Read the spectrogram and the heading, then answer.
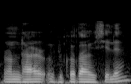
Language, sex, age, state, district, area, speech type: Assamese, male, 30-45, Assam, Darrang, rural, spontaneous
